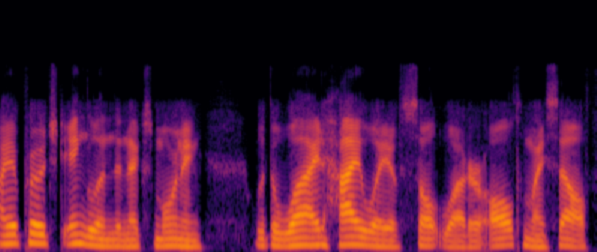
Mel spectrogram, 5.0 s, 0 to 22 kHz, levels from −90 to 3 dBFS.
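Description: The speech comes through a Speex codec path that is working as intended, and nothing in the recording stands out as a technical fault.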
